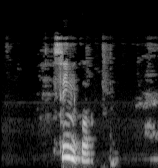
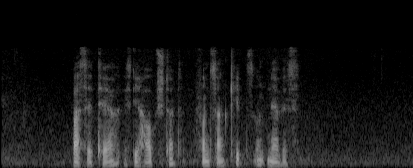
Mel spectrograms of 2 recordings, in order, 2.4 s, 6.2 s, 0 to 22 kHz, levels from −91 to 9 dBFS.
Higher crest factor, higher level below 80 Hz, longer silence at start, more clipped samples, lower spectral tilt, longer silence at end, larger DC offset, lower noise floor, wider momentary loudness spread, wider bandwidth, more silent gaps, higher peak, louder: second, 18 dB vs 28 dB; about the same, -64 dBFS vs -62 dBFS; second, 0.8 s vs 1.1 s; neither; second, -4 dB/octave vs -6 dB/octave; second, 0 s vs 1.75 s; neither; about the same, -63 dBFS vs -65 dBFS; first, 26 LU vs 12 LU; first, 9.4 kHz vs 7.2 kHz; neither; first, -2 dBFS vs -10 dBFS; first, -16 LUFS vs -36 LUFS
